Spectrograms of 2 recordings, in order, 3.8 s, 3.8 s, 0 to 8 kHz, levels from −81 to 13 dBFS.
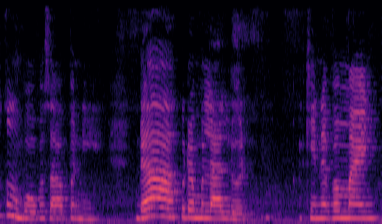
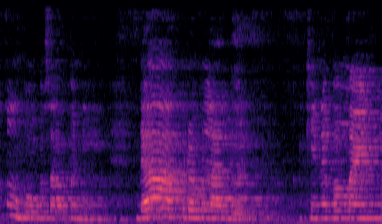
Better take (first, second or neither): first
